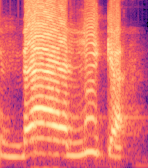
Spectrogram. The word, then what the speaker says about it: ذَلِكَ: Make sure that you say dhalika. Make them sharp, inshallah. Dhalika. Don't say le, say li, inshallah.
